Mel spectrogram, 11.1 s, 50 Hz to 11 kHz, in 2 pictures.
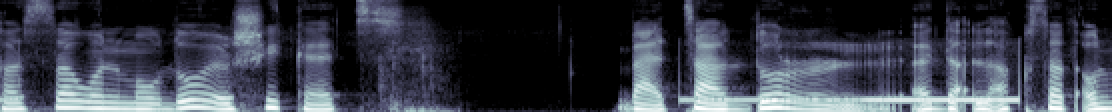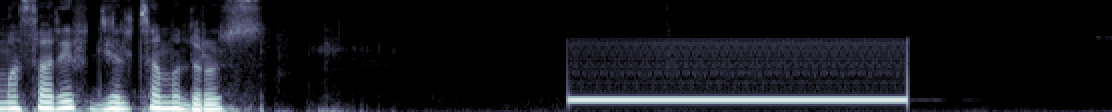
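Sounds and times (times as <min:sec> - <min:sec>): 
speech: 0:00.0 - 0:02.2, 0:03.1 - 0:07.0
telephone line tone while calling a mobile phone: 0:03.4 - 0:05.2, 0:08.4 - 0:10.1.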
